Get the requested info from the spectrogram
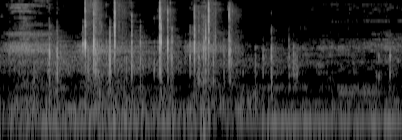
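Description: Foil pouch of motor oil crinkling in faint, scattered clicks as it is squeezed to empty the oil into an engine's oil fill port.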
